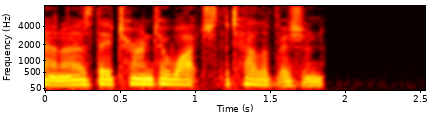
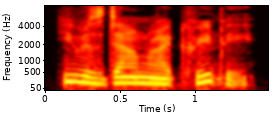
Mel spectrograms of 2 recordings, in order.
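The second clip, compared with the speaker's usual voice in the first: usual speaking voice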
